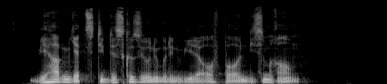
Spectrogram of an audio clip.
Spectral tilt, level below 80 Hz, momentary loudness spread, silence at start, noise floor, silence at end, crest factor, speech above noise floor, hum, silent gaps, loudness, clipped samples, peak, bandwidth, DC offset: -6 dB/octave; -50 dBFS; 7 LU; 0.3 s; -71 dBFS; 0.9 s; 18 dB; 48 dB; none; none; -24 LUFS; under 0.1%; -6 dBFS; 15.5 kHz; under 0.1%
